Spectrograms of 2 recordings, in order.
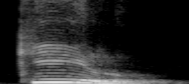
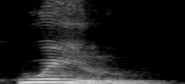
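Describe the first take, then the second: First: No u sound follows the k sound. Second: A rounded u sound follows the k sound. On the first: The speaker calls it right. "sua boca não passa nem perto de fazer o biquinho" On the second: The speaker calls it wrong. "se fosse quilo, qui, quilo. Se fosse quilo, aí o som do U sairia"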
